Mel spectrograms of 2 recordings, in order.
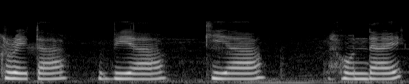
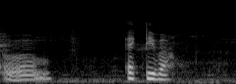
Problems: none marked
